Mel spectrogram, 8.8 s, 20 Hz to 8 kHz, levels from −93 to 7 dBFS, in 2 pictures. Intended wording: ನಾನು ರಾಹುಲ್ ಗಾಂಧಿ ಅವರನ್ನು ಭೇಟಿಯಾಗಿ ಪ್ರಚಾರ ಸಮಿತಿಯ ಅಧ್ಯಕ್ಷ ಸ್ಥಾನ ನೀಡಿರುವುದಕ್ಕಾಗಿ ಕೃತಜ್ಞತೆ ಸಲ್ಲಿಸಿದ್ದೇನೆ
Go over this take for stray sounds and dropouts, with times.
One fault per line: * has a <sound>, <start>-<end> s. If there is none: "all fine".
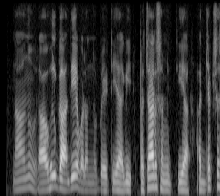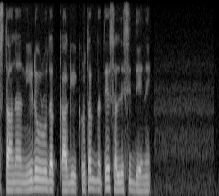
all fine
